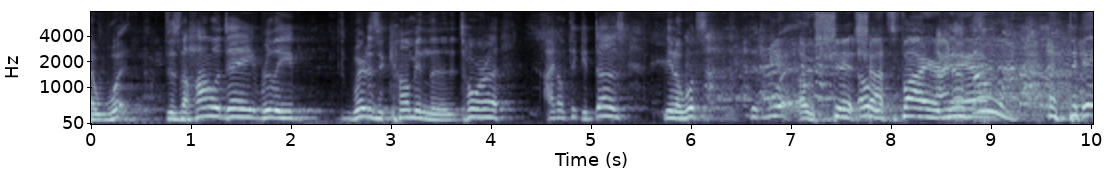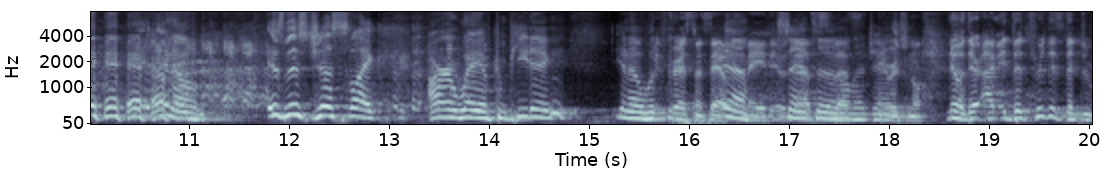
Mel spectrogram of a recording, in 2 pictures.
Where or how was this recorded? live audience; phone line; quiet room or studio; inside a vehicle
live audience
